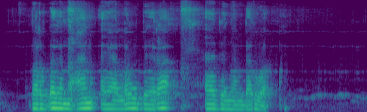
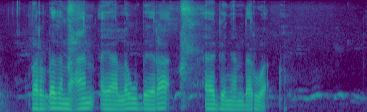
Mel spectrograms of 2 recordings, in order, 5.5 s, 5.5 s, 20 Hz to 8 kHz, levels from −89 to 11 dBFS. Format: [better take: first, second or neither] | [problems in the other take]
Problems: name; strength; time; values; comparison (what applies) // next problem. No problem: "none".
second | noise reduction (neural separator model SepFormer DNS4)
